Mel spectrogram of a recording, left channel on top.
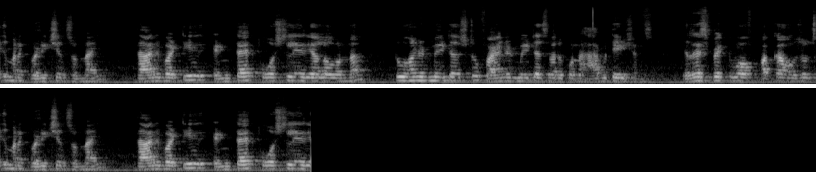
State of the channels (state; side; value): drops out; right; at 3.2 s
